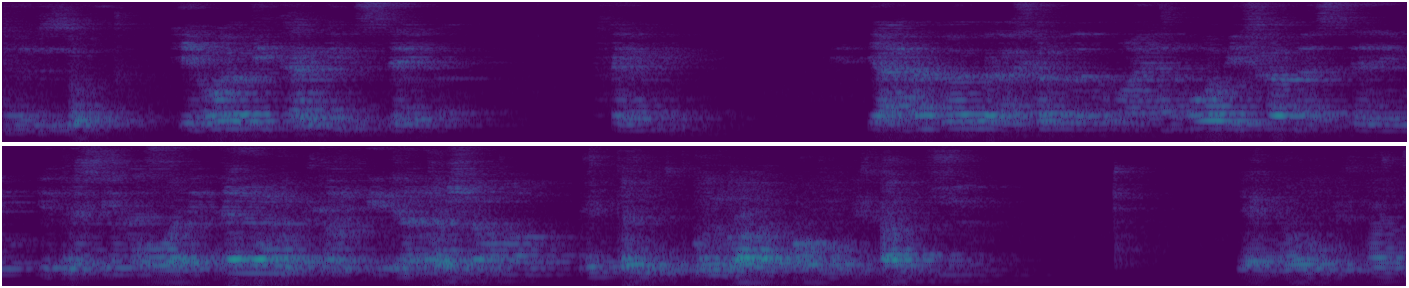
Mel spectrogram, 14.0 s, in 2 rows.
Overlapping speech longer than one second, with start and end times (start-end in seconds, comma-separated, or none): 7.2-9.4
